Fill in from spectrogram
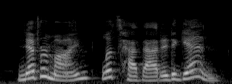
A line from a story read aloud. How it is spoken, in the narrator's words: cried the beetle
